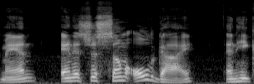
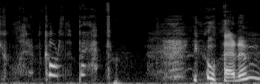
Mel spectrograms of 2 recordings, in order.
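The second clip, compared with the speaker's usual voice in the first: acted angry tone, higher; 12 semitones higher, 3 dB quieter than usual. Retelling being furious at a coworker for allowing the bathroom visit: imitating own angry words. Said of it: "I was so pissed at Gerald".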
